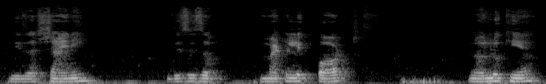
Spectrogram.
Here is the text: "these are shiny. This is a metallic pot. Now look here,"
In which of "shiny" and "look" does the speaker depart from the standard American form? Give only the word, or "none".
none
